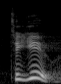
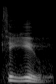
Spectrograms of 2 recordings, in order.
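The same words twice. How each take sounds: First: "To you." repeated with weight on "you"; "To you." said straight to the listener; emphasis on you. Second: Soft reading. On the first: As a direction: lift "you" and point it at the listener. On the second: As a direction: quietly read from the text, much softer. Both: Shown as a demonstration. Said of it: "look at these two words".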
